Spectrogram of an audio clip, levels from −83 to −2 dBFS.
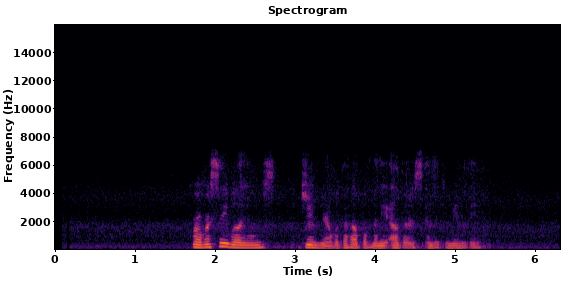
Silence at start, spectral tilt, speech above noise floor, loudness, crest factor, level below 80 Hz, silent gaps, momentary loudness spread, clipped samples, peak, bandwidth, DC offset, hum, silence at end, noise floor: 1.7 s; -6 dB/octave; 28 dB; -36 LUFS; 20 dB; -76 dBFS; none; 15 LU; under 0.1%; -18 dBFS; 7.2 kHz; under 0.1%; none; 0.9 s; -63 dBFS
